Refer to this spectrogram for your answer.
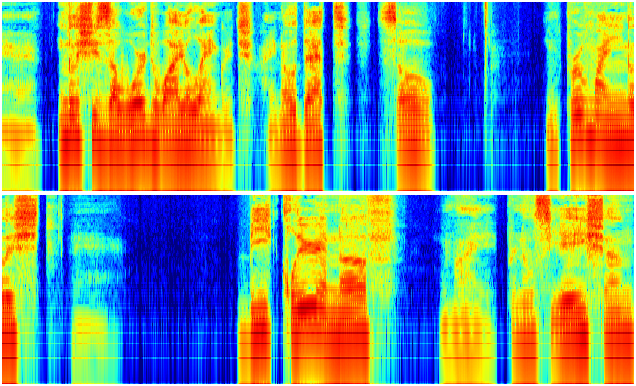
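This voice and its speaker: Speaking very slowly with long, frequent pauses, a man with a Brazilian Portuguese accent uses a fairly high pitch and ordinary pitch variation, with big swings in loudness and a dry, close sound with no echo. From Brazil, São Paulo state. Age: 20s. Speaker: mechanical engineer, English learner. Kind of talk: self-introduction video. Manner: halting, with frequent fillers.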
